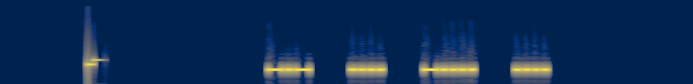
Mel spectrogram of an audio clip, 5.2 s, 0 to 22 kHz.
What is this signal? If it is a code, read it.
Morse code, heard as a keyed tone, about 36 wpm, spaced as for 20 wpm, 700 Hz. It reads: KH6H
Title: USA Call Signs - 4 Characters - 3x Character Spacing - 35wpm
